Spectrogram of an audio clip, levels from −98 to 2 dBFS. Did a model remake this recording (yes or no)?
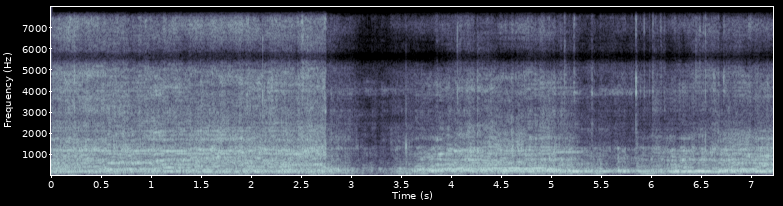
yes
